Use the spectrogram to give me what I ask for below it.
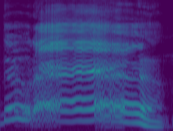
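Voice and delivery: ordinary talk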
